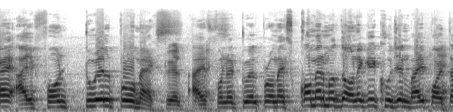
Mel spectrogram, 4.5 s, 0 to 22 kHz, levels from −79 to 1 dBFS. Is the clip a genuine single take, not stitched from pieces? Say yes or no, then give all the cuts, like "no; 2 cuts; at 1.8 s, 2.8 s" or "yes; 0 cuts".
yes; 0 cuts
